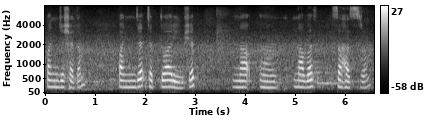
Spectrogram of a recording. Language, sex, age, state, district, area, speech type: Sanskrit, female, 18-30, Kerala, Kannur, rural, spontaneous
